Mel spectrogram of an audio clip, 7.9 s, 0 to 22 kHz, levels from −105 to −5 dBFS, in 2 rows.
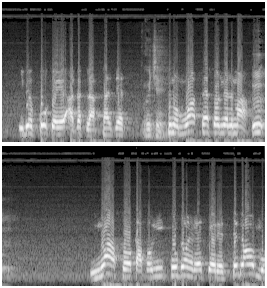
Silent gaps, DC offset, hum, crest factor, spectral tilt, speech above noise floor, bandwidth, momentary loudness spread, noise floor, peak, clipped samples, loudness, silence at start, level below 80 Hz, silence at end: none; under 0.1%; none; 10 dB; -6.5 dB/octave; 32 dB; 16 kHz; 8 LU; -47 dBFS; -8 dBFS; under 0.1%; -16 LUFS; 0.25 s; -50 dBFS; 0 s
